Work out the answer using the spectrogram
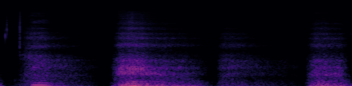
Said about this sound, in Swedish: Och idag så ska jag prata om andning Andning, det är ordet för, alltså substantivet för att andas Det här är att andas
